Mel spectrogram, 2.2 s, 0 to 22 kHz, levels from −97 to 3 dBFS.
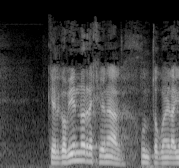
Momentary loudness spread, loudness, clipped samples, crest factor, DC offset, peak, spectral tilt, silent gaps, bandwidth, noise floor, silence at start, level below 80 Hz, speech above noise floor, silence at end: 8 LU; -23 LUFS; under 0.1%; 16 dB; under 0.1%; -8 dBFS; -6 dB/octave; none; 13 kHz; -57 dBFS; 0.6 s; -52 dBFS; 35 dB; 0 s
